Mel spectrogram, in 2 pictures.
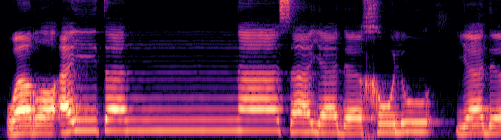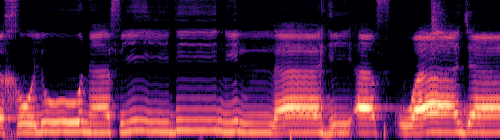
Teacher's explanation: Iya, wa ra'aitan, ditahan lagi 3 sampai 4 harakat. Kemudian yadkhulu, kha ditebalkan lagi.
